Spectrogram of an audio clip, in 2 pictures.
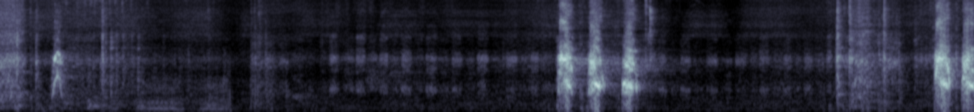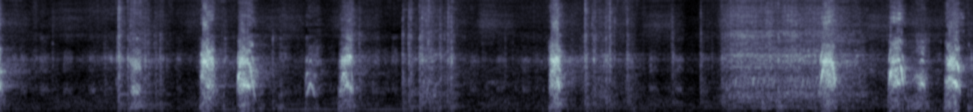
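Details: Male Boston Terrier, angry at a push lawnmower, barks in sharp bursts of several quick barks separated by pauses, with soft panting between the outbursts.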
